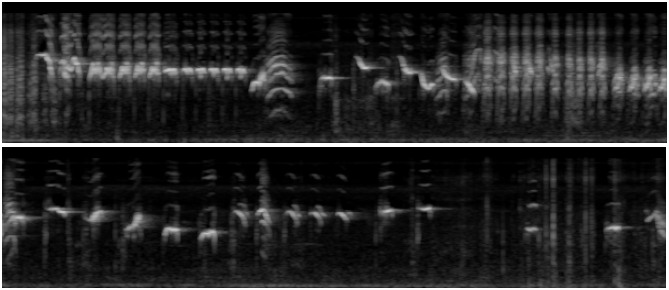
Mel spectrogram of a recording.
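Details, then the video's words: Greater green leafbird in full 'gacor' jamtrok song with 'nembak' bursts, used as a provocation to stir emotion. Loud, varied phrases: harsh buzzy trills, rapid chattering runs, then a string of short, clear whistled notes, with a faint low hum underneath. "Cucak ijo gacor jamtrok Nembak bongkar isian. Pancingan emosi cucak ijo dijamin emosi"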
